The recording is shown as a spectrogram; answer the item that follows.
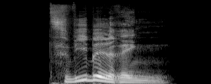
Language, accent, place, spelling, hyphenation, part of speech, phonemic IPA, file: German, Germany, Berlin, Zwiebelring, Zwie‧bel‧ring, noun, /ˈt͡sviːbl̩ˌʁɪŋ/, De-Zwiebelring.ogg
- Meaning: onion ring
